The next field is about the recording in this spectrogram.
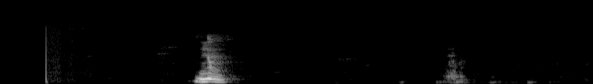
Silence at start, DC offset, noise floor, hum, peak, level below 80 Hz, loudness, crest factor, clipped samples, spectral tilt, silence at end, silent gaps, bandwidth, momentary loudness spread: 1.95 s; under 0.1%; -75 dBFS; none; -4 dBFS; -70 dBFS; -20 LUFS; 24 dB; under 0.1%; -8 dB/octave; 1.4 s; none; 4.5 kHz; 27 LU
